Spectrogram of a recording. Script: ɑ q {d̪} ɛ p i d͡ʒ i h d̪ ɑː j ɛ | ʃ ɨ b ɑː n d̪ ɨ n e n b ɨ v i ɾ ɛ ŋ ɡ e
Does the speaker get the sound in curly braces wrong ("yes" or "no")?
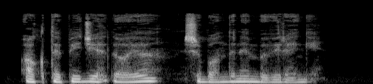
yes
